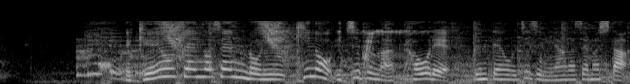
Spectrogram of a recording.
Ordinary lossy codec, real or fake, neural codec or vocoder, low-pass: none; fake; codec, 16 kHz, 16 kbps, FunCodec, trained on Chinese and English, 50 frames a second; none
